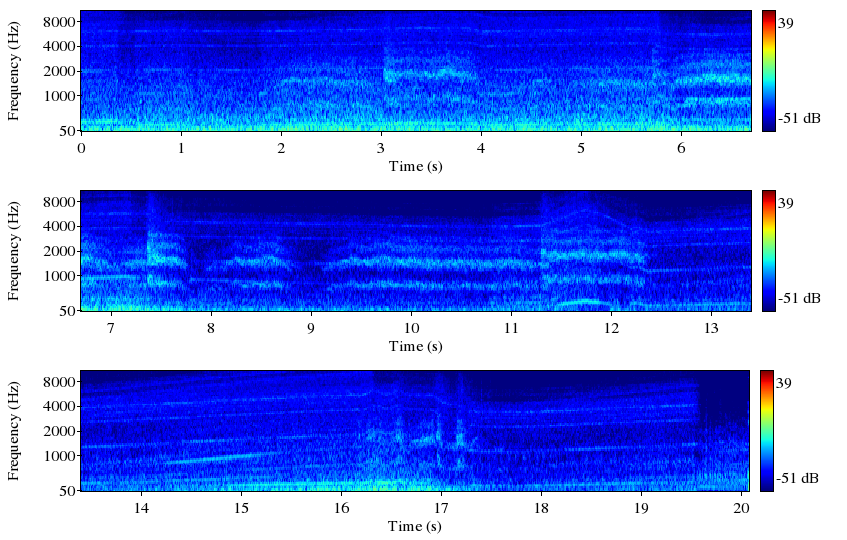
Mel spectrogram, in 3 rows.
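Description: A car engine in Gran Turismo 4 drones at low RPM with a deep, tonal hum whose pitch slides up and down through gear changes and shifting revs, steady and fairly loud throughout, with no voices.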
